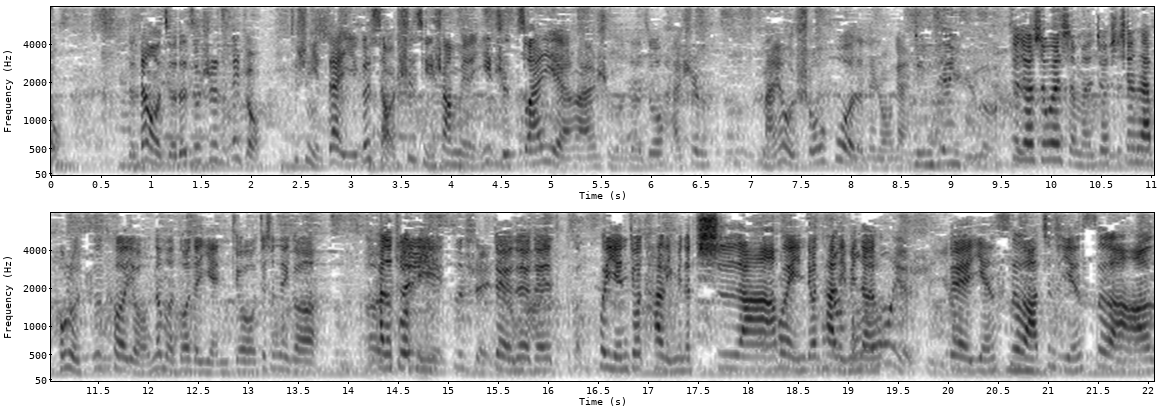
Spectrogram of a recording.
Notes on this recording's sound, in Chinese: 本期节目在小酒吧完成录制，我们边碰杯边聊文学。因为周围环境略嘈杂，所以可能对听友们不太友好。接下来跟我一起进入略有点喧闹的小酒馆吧。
